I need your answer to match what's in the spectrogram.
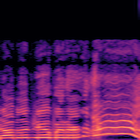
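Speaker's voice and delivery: very high, stretched-out, drawn-out screaming squeal. Retelling how middle-aged women came up to the table: imitating fans screaming.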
